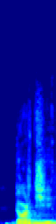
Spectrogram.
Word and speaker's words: Dorji: Uh, Dorry, zeg ik dat goed? Dorji. Dorji. Ja.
